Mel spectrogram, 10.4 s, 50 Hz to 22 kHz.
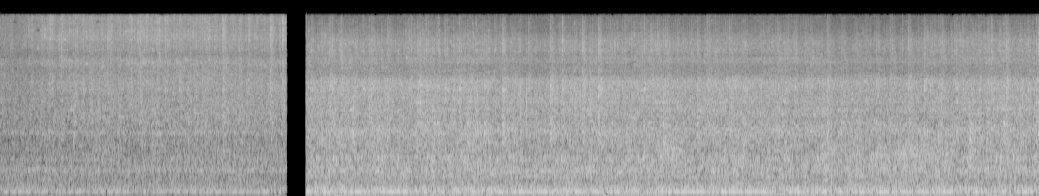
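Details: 1937 Buick limousine, restored in the 1980s and stored, thought to have last run in the 80s, 6-volt battery; old straight-eight settles into a steady, even idle with low rumble, no knocks or misses after first start in decades. Normal idle.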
